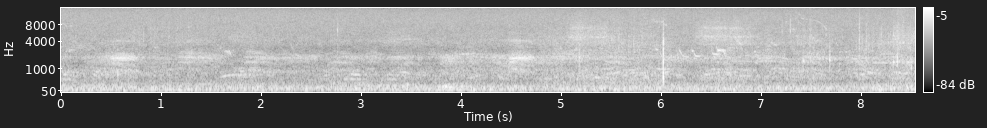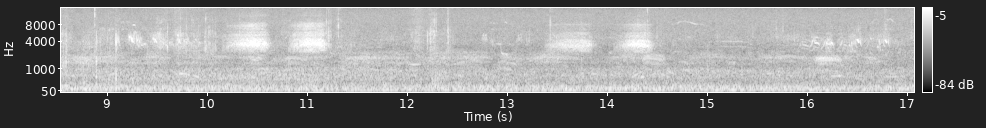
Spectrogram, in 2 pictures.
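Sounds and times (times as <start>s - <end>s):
bird calling harshly: 10.2s - 11.2s, 13.3s - 14.6s.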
